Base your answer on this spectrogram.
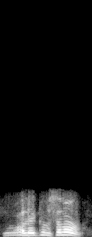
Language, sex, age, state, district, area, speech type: Kashmiri, male, 45-60, Jammu and Kashmir, Budgam, rural, conversation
